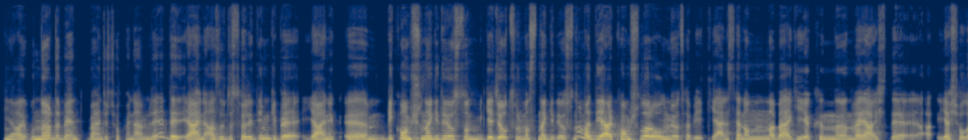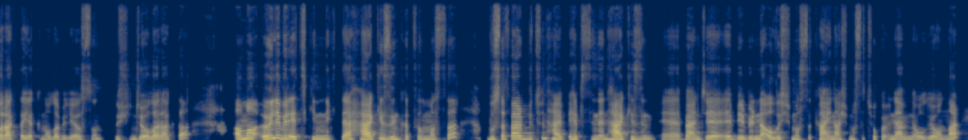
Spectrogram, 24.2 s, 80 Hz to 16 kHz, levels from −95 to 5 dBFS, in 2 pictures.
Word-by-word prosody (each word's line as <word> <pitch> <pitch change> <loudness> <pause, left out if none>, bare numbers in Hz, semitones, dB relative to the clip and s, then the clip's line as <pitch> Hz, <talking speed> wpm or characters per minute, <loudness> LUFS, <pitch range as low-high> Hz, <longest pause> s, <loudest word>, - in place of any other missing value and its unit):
Ya, 255 -2 -1
bunlar 285 +5 +2
da 315 - -3
ben 220 -1 -2
bence 220 0 -4
çok 225 +1 -14
önemli 210 +3 -4
ve, - - +8
yani, 230 -1 +3
az 245 -1 -1
önce 245 +1 -5
söylediğim 260 +4 0
gibi, 205 -8 +1
yani, 235 -1 +1
eee, 225 -2 +1
bir 235 +6 -4
komşuna 300 0 +3
gidiyorsun, 290 -4 0
bir 230 - -11
gece 230 +1 +5
oturmasına 230 +1 -2
gidiyorsun 215 +3 -4
ama 290 0 +4
diğer 270 -1 +7
komşular 275 +1 +4
olmuyor 250 -8 +2
tabii 190 0 -7
ki. 220 - -11
Yani, 195 0 0
sen 245 -2 0
onunla 225 -1 -1
belki 230 0 +2
yakınlığın 220 -2 -2
veya, 225 -1 +3
işte, 220 0 -6
aaa, - - -6
yaş 245 0 -1
olarak 225 -1 +1
da - - -1
yakın 190 +1 -5
olabiliyorsun, 190 +9 -7 0.2
düşünce 205 -1 -5
olarak 200 +1 -2
da. 255 +8 -1 0.6
Ama 295 +2 +5
öyle 325 +5 +6
bir 310 - +3
etkinlikte 235 -4 0
herkesin 275 0 +3
katılması, 235 - -6 0.4
bu 255 +1 -4
sefer 295 0 +2
bütün 290 +4 -6
her 290 -5 0
hepsinin, 255 -5 -4
herkesin, 255 +1 +1
eee, 180 0 -7
bence, 195 0 -1 0.2
eee, 190 0 -2
birbirine 205 -2 0
alışması, 205 +1 -4
kaynaşması 200 +5 -5
çok 245 -2 -8
önemli 185 -2 -5
oluyor 180 0 -3
onlar. 200 - 0
230 Hz, 165 wpm, -23 LUFS, 205-260 Hz, 0.6 s, ve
